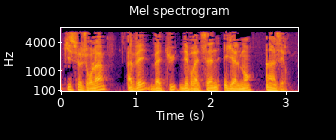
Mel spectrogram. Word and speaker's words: Debrecen: l'équipe de Debrecen, prononcé Debrecen,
